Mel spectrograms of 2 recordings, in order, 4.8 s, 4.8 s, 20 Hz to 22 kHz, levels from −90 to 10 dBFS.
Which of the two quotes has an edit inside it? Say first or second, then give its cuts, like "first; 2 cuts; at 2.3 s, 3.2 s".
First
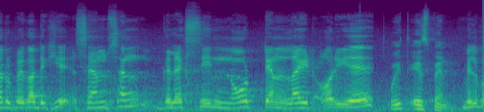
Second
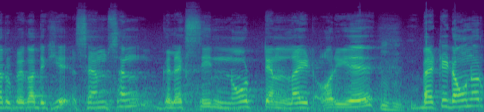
first; 1 cut; at 3.8 s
